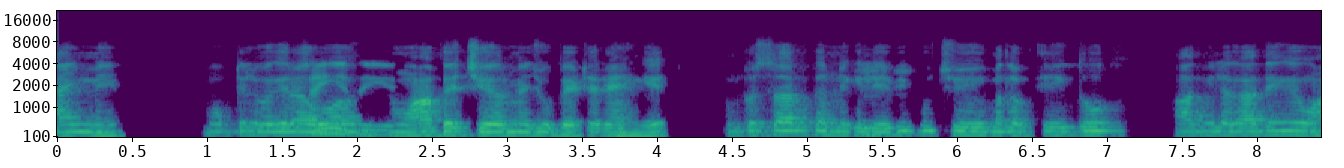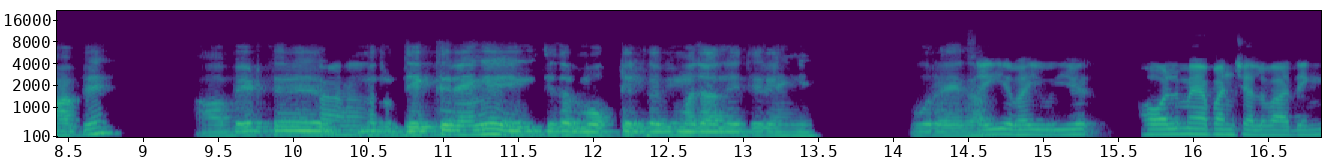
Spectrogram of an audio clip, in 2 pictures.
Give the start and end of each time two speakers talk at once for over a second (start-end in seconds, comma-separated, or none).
none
